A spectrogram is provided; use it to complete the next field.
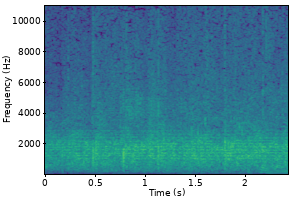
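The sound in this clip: An outdoor Walk of Fame ceremony audience breaks into steady, dense applause, with many hands clapping at an even level throughout.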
